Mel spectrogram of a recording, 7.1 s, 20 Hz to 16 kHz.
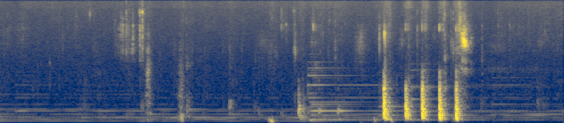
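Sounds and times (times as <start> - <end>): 
firm knocks on a door: 4.8 - 5.9.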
